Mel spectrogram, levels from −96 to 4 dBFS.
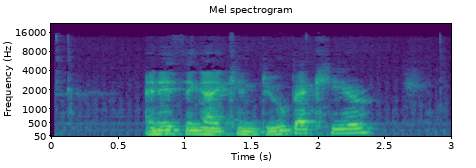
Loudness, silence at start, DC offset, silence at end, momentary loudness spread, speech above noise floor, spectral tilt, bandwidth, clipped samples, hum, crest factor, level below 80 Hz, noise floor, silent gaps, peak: -22 LUFS; 0.1 s; under 0.1%; 0.6 s; 5 LU; 35 dB; -8.5 dB/octave; 15 kHz; under 0.1%; none; 18 dB; -58 dBFS; -56 dBFS; none; -6 dBFS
